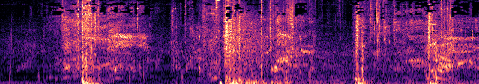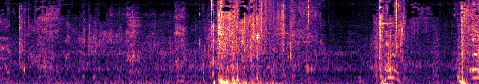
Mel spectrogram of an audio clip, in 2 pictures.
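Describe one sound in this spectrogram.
A pistol fires loud shots in an echoing space.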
